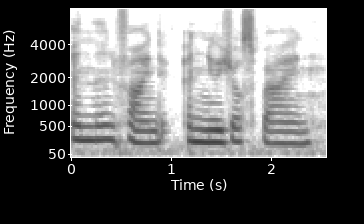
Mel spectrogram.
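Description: A woman hosting a guided meditation, giving gentle, soothing instructions with long pauses. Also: medium pitch, steady tone.

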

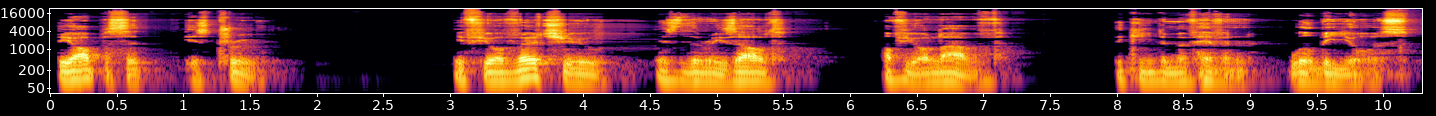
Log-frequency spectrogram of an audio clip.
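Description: A man giving a scripted devotional narration in a measured, reflective way, with a husky voice. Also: very deep voice, darkish tone.

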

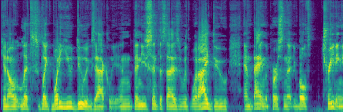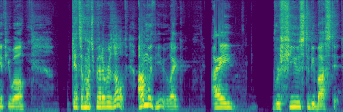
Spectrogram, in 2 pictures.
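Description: A man's voice: medium pitch, expressive, moderate pace, fairly bright tone. A man in his sixties, a healthcare practitioner, talking emphatically and bluntly in a casual podcast conversation. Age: 60s.

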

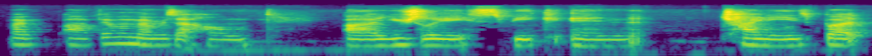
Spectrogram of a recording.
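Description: A woman's voice: lowish voice, little pitch movement, measured pace, a bit bright, rough recording. A young woman speaking casually as part of a student group discussion.

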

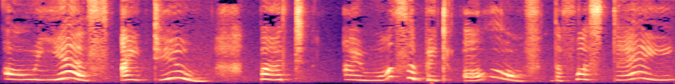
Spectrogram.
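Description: Storybook puppy boy, female performer: tiny, very high, animated, sweet, eager, prone to whining. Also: drawn-out words, exaggerated voice. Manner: childlike, eager, tearful when upset. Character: excitable, sweet, whiny little boy puppy. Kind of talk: children's storybook read-aloud.

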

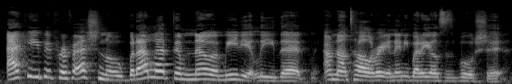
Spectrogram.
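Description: A woman's voice: mid-range voice, fast, fairly bright tone. A woman talking candidly in a casual chat, blunt and swearing freely, often breaking into laughter.

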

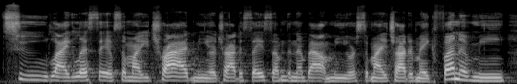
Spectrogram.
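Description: A young woman from Trinidad telling a personal story candidly on a podcast, getting animated when she quotes people. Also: fairly low pitch, fast. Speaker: podcast co-host. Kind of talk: casual podcast chat.

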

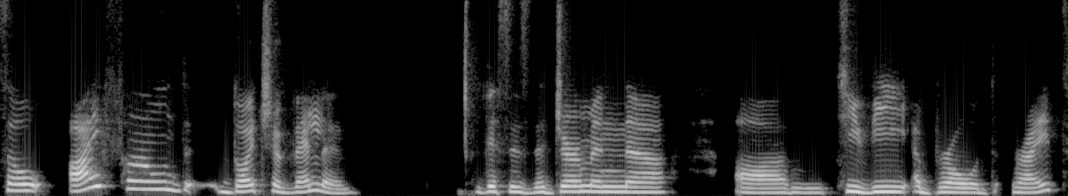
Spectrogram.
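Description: A woman with a Levantine Arabic accent, a language teacher and former journalist, speaking as a podcast guest in halting speech full of fillers and restarts. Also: medium pitch, darkish tone, lo-fi sound. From Palestine. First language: Palestinian Arabic. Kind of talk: conversational podcast interview.

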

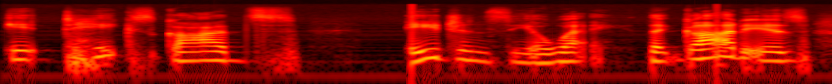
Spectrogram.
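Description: A woman's voice: medium pitch, slow pace, creaky, a little mellow, no room sound. A woman with an American accent speaking reflectively and emphatically in a religious study discussion, in a conversational, personal way. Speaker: participant in a Talmud class discussion.

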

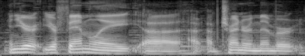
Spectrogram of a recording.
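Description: A man, a senior pastor, hosting an interview and asking friendly, halting questions. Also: sits low, soft background music. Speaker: senior pastor and podcast host.

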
